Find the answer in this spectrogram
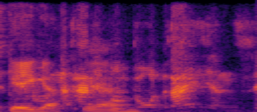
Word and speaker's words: Giger: I'm mispronouncing it myself now. I'm pretty sure it's Giger.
